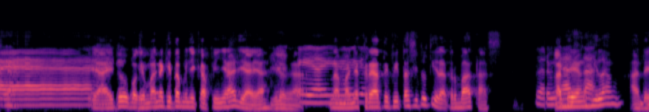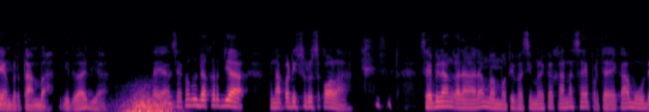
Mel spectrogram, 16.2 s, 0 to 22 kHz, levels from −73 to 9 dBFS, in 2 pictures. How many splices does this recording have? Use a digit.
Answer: 1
